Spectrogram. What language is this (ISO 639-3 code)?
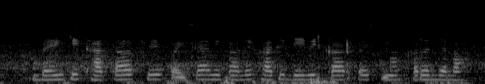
bho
